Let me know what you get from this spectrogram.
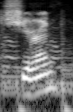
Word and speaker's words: Sheeran: My pick of the week is a song called "Drunk," and it's by an artist named Ed Sirin. – I'm still on the call. It's Ed Sheeran. You're pronouncing it pretty weird.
